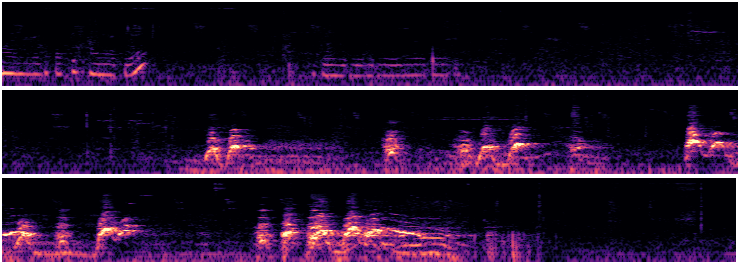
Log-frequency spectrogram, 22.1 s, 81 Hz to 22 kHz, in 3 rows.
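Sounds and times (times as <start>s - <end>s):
dog barking: 9.4s - 10.0s, 11.2s - 13.4s, 14.2s - 16.4s, 17.2s - 19.3s.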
